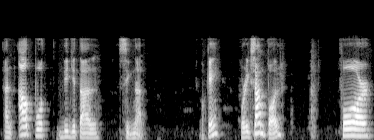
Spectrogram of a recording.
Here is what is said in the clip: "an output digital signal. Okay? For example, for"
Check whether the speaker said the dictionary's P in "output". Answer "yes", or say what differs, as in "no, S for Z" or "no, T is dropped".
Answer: yes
